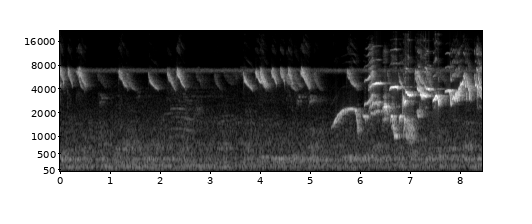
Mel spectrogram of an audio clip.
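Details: Old wild oriental magpie-robin singing loudly at a street corner: a run of quick, high downslurred whistles, then a louder burst of varied, twisting warbled phrases near the end, over a steady thin high tone.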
